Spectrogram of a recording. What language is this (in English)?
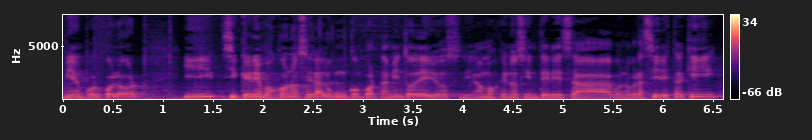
Spanish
